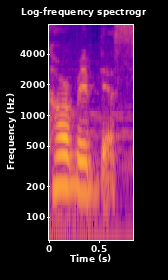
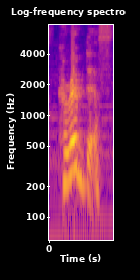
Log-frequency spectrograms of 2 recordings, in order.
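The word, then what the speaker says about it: Charybdis: oh thank you nii it's pronounced caribdis caribdis oh I learned a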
